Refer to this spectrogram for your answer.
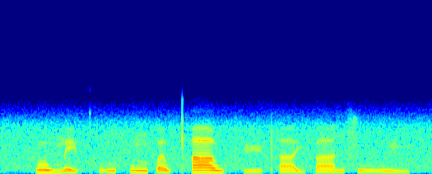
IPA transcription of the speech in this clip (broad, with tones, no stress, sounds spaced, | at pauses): o˥ w m e˨˧ j kʷʰ ɐ˧ ŋ f ʊ˥ ŋ p ɐ˧ w t̪ʰ aː˥ w pʰ yː˨˧ pʰ aː˨˩ j p aː˨ n s uː˨ j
